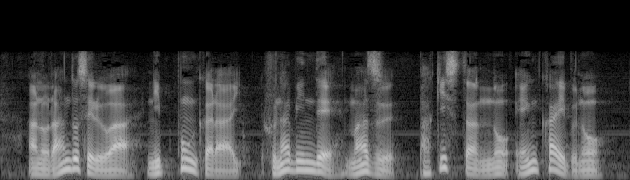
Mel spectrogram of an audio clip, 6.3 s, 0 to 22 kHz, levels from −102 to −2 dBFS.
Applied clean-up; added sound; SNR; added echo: none; none; none; none.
